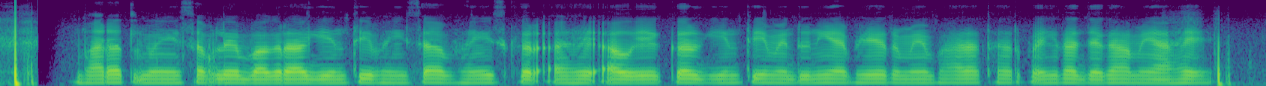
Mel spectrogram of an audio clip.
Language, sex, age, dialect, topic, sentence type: Chhattisgarhi, male, 18-24, Northern/Bhandar, agriculture, statement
